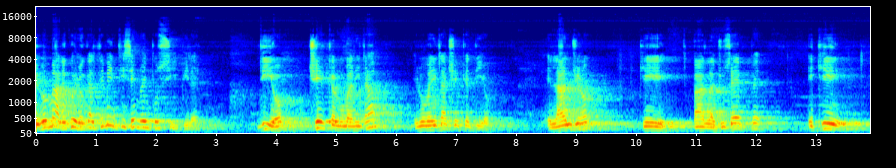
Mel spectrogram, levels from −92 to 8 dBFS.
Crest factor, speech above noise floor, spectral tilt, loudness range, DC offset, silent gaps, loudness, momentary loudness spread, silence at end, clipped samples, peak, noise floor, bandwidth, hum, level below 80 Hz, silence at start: 18 dB; 29 dB; -5.5 dB/octave; 3 LU; under 0.1%; none; -20 LUFS; 18 LU; 0 s; under 0.1%; -2 dBFS; -48 dBFS; 9.4 kHz; none; -68 dBFS; 0 s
